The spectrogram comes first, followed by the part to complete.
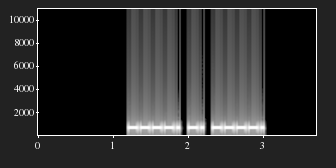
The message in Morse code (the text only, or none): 9N9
